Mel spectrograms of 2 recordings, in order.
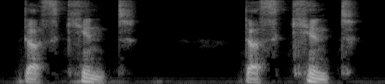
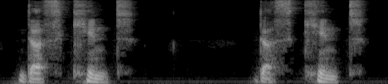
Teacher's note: the D at the end here sounds a lot like the T sound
